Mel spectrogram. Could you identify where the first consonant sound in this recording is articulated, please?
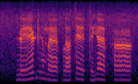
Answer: retroflex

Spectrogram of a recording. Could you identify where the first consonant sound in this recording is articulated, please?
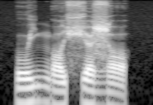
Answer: palatal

